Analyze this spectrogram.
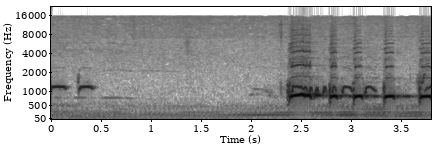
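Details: A Bangkok zebra dove starts after a quiet stretch of low hum, giving a steady series of short, level cooing notes repeated several times a second.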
